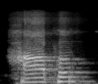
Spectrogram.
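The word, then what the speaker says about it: half: है, तो बताइए कि अगर एल के बाद 4 लेटर है, क्या है, अगर एम आए या एफ आए या के आए या डी आए तो वहां पर एल का उच्चारण नहीं किया जाता।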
